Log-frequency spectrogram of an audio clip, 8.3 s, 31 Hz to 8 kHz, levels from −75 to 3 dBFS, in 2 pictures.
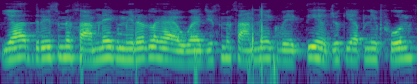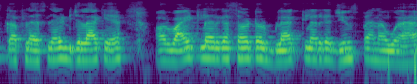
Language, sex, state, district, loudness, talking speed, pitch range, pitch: Hindi, male, Jharkhand, Garhwa, -17 LUFS, 245 wpm, 150-170 Hz, 160 Hz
